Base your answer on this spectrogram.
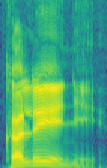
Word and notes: koleni: Russian

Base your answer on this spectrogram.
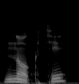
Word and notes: nogti: Russian

